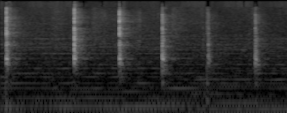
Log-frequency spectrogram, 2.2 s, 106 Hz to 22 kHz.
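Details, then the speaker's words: JVC VN-300 vintage receiver after all switches were thoroughly cleaned, music muted: sharp faint ticks about every third of a second over a quiet background; minimal click, likely a harmless quirk of this receiver. "słyszycie taki lekki trzask minimalny, ale ja myślę, że tego już nie zniwelujemy i prawdopodobnie jest to to taki mankament tego sprzętu."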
